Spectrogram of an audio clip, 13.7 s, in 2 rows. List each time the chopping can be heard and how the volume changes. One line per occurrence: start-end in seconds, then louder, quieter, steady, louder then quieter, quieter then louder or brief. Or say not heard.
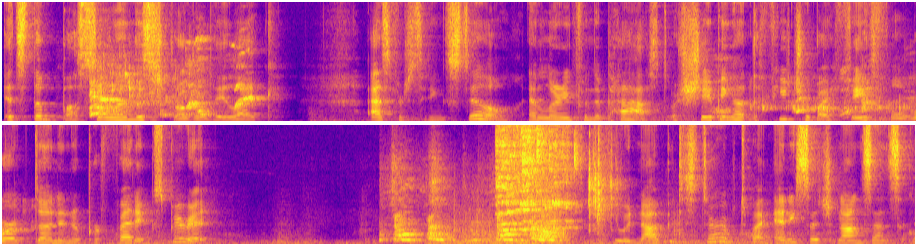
not heard.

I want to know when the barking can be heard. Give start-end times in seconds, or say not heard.
0.4-1.9, 5.3-6.8, 9.7-11.5.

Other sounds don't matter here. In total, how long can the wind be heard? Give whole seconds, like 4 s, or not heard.
11 s.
